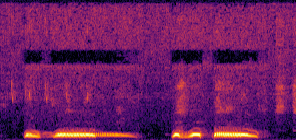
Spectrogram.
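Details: A low, husky coo from a spotted dove, meant for training a decoy bird and attracting wild doves to a trap. A clipped note leads into a long coo, then a doubled note and one more drawn-out coo.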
